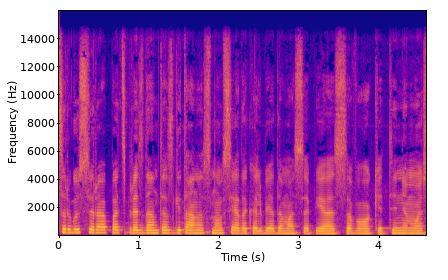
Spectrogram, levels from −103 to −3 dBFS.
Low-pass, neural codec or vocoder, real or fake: 14.4 kHz; none; real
